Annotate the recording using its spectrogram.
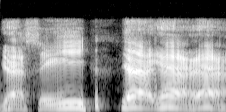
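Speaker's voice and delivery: very slow drawl, every word drawn out. Mimicking the other speaker's impression of him: Al Capone voice. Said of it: "he's talking like Al Capone".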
